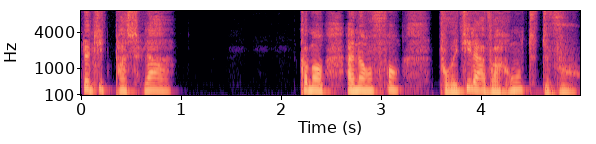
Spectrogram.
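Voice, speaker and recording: A man voicing a distressed teenage girl witch in an audiobook, pleading in a high, strained voice. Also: measured pace, slightly rough, no echo, studio quality. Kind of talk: audiobook character voice.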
